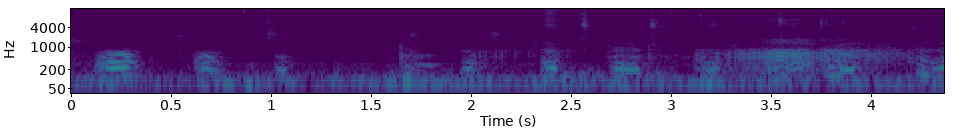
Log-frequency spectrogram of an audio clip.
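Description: A litter of three-week-old chocolate Labrador puppies eating gruel from one bowl: faint short grunts and squeaks among wet eating noises, a little louder near the end.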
